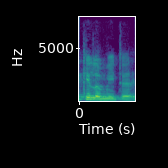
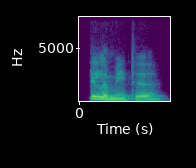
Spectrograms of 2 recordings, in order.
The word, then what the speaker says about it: kilometer: a stress kilometer kilometer kilometer okay now listen to this one different pronunciations kilometer kilometer kilometer okay the stress is now on the second syllable kilometer kilometer kilometer kilometer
